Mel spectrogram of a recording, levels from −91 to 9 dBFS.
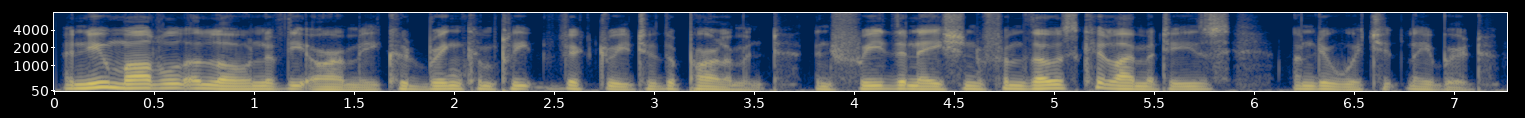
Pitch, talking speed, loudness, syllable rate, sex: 115 Hz, 205 wpm, -18 LUFS, 6.5 syllables/s, male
